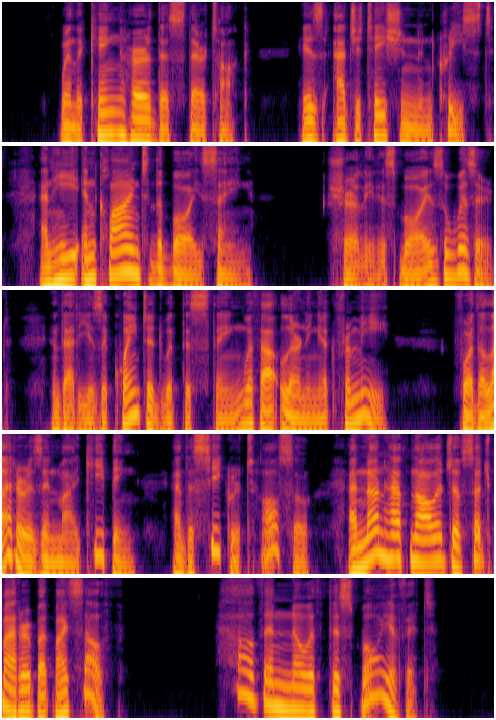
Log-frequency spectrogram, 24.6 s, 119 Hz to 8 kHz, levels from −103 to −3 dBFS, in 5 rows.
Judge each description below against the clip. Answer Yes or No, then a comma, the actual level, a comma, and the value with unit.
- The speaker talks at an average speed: Yes, average, 155 wpm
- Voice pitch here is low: Yes, low, 110 Hz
